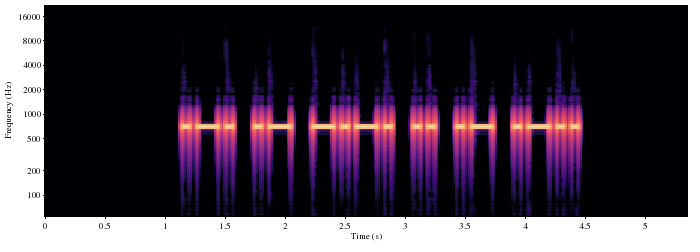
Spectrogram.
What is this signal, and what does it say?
Morse code, heard as a keyed tone, about 20 wpm, 700 Hz. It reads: RACIAL
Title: 6 Letter Words - First 3 Letters Given - 20wpm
